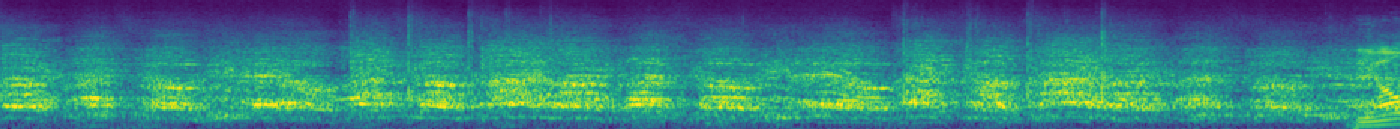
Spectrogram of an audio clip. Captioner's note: fans chanting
